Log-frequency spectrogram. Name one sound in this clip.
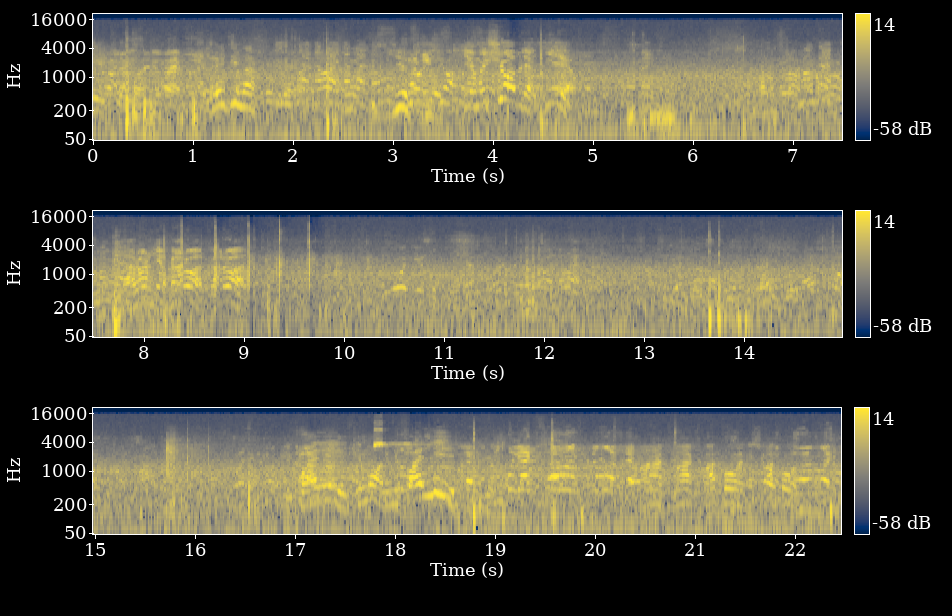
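Young players shout and call to one another on an open outdoor pitch.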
